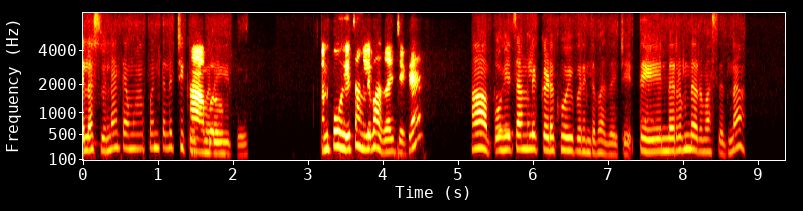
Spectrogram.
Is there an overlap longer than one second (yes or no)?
no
